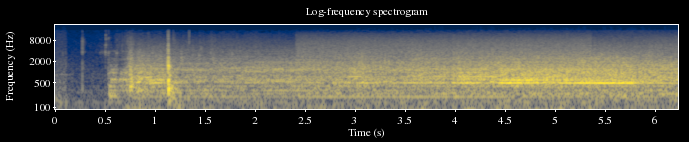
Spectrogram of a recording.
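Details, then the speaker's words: New Davey pool pump replacing old loud Onga pump: click, then soft, even motor hum with steady mid tone, no rattle or grind; healthy and much quieter than the old pump. "It's alive! that is so much quieter than the last pump that we had."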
